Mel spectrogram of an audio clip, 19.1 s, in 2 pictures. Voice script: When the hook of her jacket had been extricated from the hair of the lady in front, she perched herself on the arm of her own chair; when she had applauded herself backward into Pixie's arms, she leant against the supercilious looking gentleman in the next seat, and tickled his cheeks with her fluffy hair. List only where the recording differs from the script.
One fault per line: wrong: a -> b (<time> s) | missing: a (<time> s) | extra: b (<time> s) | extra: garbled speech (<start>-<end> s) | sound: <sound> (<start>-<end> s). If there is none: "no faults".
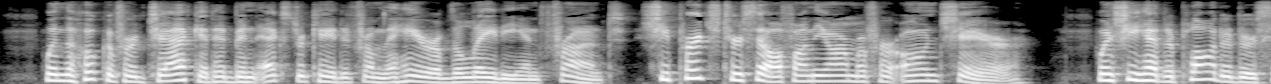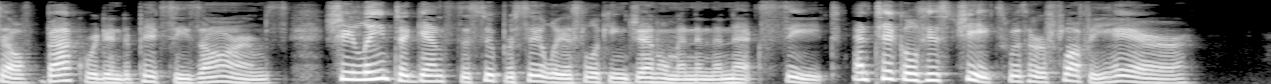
no faults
